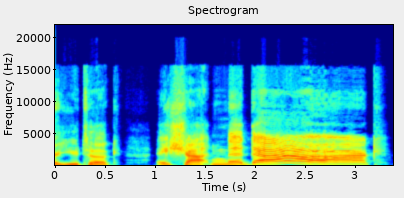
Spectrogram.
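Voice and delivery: put-on Australian accent, very high, very slow, wailing. Talking about a movie, show off your Aussie impersonation and then ask whether it was good. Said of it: "That's my Aussie impersonation".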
